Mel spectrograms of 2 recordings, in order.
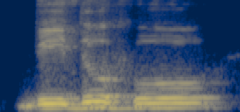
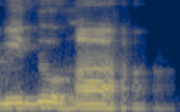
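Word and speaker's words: विदुः: Rajar shayo viduhu. The visarg at the end of du is to be pronounced as hu and not her. It is not vidu ha. It is vidu hu.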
